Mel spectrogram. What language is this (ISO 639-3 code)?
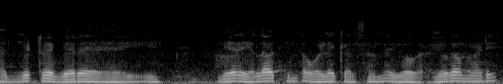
kan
